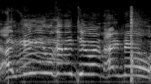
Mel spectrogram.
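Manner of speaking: high, fast laughing; laughing sorry to her sister; laughing apology. Real, not acted. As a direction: gush it out laughing.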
